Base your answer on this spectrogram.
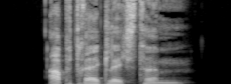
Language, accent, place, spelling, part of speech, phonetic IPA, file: German, Germany, Berlin, abträglichstem, adjective, [ˈapˌtʁɛːklɪçstəm], De-abträglichstem.ogg
- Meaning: strong dative masculine/neuter singular superlative degree of abträglich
